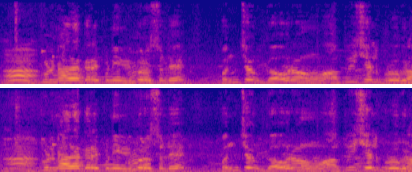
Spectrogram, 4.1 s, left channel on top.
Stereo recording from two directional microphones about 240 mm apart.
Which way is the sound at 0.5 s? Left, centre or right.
Centre.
